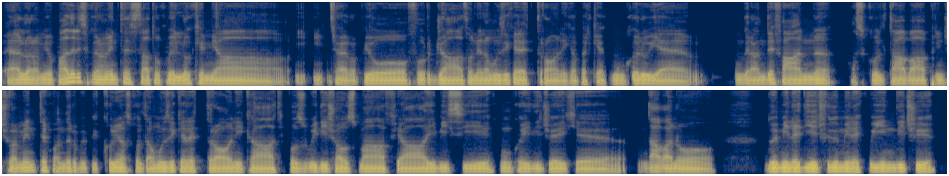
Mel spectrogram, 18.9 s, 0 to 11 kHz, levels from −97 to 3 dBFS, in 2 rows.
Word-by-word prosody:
Eh 80 - -5
allora 85 -1 +2
mio 85 +1 0
padre 105 +7 +2
sicuramente 90 -3 0
è - - 0
stato 85 -2 -2
quello 80 0 +2
che 80 0 -2
mi 80 -1 +1
ha 75 -3 -1
i - - -10
i - - -8
cioè 80 - -3
proprio 75 -1 +1
forgiato 80 -1 -1
nella 80 -1 +1
musica 80 +1 +1
elettronica, 75 -1 -2
perché 75 +1 -5
comunque 80 +1 -2
lui 80 -1 +3
è 70 -3 -2
un 85 - -11
grande 80 +1 0
fan, 80 -1 0 0.3
ascoltava 80 0 -3
principalmente 85 +2 -1
quando 80 -2 -2
ero 80 - 0
più 80 0 -3
piccolino 85 +3 +1
ascoltava 80 -1 -2
musica 85 +1 +2
elettronica, 80 -2 0
tipo 80 - -5
Swedish 80 +2 0
House 80 -1 +1
Mafia, 75 -1 0
IBC, 80 -1 0
comunque 80 -1 -2
i 75 - +2
DJ 75 0 0
che 70 -1 -1 0.2
davano 75 -3 -1 0.4
2010-2015. 85 0 +4
80 Hz, 145 wpm, -23 LUFS, 75-85 Hz, 0.4 s, 2010-2015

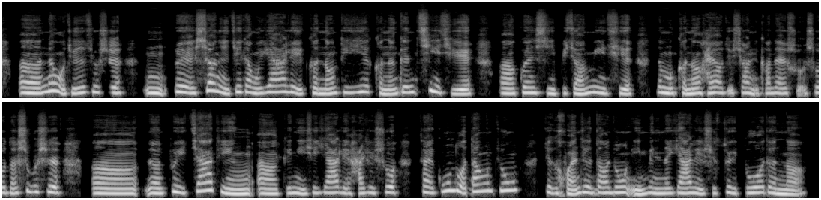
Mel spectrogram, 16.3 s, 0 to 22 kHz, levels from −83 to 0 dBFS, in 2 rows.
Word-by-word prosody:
嗯， 220 +1 +4
那 310 +1 +4
我 290 - +1
觉 205 +2 -1
得 230 - 0
就 255 0 -3
是 225 -1 -3 0.2
嗯， 215 -4 +4
对， 250 -5 +2
像 315 +7 +1
你 210 -7 0
这 260 - -1
种 230 -4 0
压 260 +1 -1
力 225 -7 0
可 210 +2 -2
能 195 +2 +2
第 230 +1 -4
一， 265 0 0
可 235 -5 -5
能 180 +2 +1
跟 245 +2 -1
季 310 -3 0
节， 185 -3 0 0.2
啊， 205 -1 +1
关 225 +2 +1
系 205 -3 -2
比 200 +2 -8
较 200 -3 0
密 225 -1 +2
切， 195 -2 -2 0.2
那 240 - 0
么 215 -2 +5
可 210 -2 -2
能 205 +3 +3
还 215 - -1
有 230 - 0
就 - - -4
像 225 -1 -1
你 190 - -4
刚 215 +2 -3
才 215 -1 0
所 210 - -9
说 230 +2 -4
的， 210 -1 -2
是 290 - -3
不 265 - -2
是， 245 -4 0 0.3
嗯， 200 -1 +3
呃， 210 +1 +2
对， 235 +1 0
家 305 +9 +1
庭， 195 - +3
嗯， 195 -1 +2
给 215 +2 -3
你 220 -2 +2
一 - - 0
些 220 +3 -5
压 225 0 0
力？ 215 - -2
还 210 +1 -2
是 225 0 -2
说 235 +1 -2 0.2
在 240 -3 -1
工 310 +7 +2
作 300 -8 +3
当 290 +4 +1
中 325 +2 +1 0.2
这 240 - -3
个 210 - -1
环 195 -1 +1
境 240 -1 +1
当 230 0 0
中， 235 -1 +1
你 175 -1 +3
面 215 +4 +1
临 205 - +3
的 210 - +1
压 215 -1 +1
力 210 -3 +1
是 195 +2 -6
最 230 0 -2
多 225 +3 0
的 230 -3 0
呢？ 180 +1 +1
220 Hz, 310 characters per minute, -19 LUFS, 205-240 Hz, 0.3 s, 么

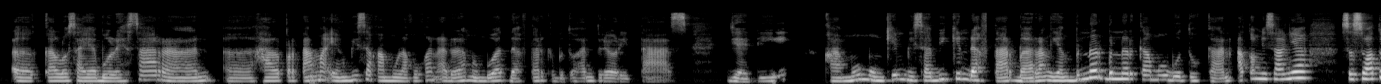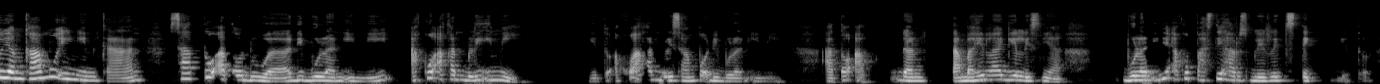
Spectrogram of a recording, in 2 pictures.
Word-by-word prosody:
eee, 155 -1 0
kalau 165 +1 0
saya 155 -2 0
boleh 155 -1 0
saran, 175 -3 -2
eee, 150 -1 -7
hal 165 0 0
pertama 170 +4 -2
yang 170 -1 +1
bisa 210 +3 -3
kamu 165 -2 0
lakukan 155 +6 -7
adalah 160 +2 -3
membuat 165 +2 -2
daftar 145 +4 -6
kebutuhan 150 +1 -9
prioritas, 145 -3 -6 0.4
jadi, 150 +2 -4 0.5
kamu 160 +4 0
mungkin 205 +2 0
bisa 185 0 0
bikin 235 +3 -1
daftar 195 -6 +2
barang 165 +5 +2
yang 175 -1 +4
benar-benar 255 -1 +5
kamu 215 -1 -2
butuhkan 170 -5 -4
atau - - -2
misalnya, 260 +3 +6 0.4
sesuatu 250 +3 +6
yang 290 -2 +10
kamu 300 +7 +5
inginkan, 185 - -2 0.2
1 260 +4 0
atau 210 -4 +1
2 165 -5 +1
di 185 +2 +1
bulan 180 -2 +3
ini 155 +4 -5 0.2
aku 295 - +1
akan 220 -2 -2
beli 200 +2 0
ini, 180 -7 0 0.8
gitu 145 0 -14
aku - - -7
akan 210 -1 -3
beli 180 - +1
sampo 170 -1 -1
di 170 - +1
bulan 150 -1 -5
ini 145 0 -16 0.5
atau - - -3
ak - - -7
dan 170 -4 +1 0.2
tambahin 170 +7 +3
lagi 215 -1 0
listnya, 165 -7 -2 0.6
bulan 195 +2 +5
ini 270 +7 -1
aku 280 - -2
pasti 205 +3 -1
harus 195 -7 -3
beli 165 -1 +3
lipstik 175 -2 -3
gitu - - -21
175 Hz, 145 wpm, -21 LUFS, 155-210 Hz, 0.8 s, yang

